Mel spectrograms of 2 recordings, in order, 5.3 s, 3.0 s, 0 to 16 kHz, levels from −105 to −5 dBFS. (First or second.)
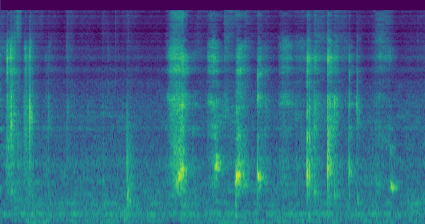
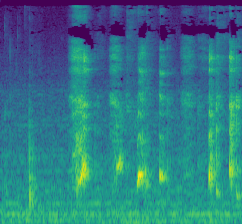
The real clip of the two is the second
